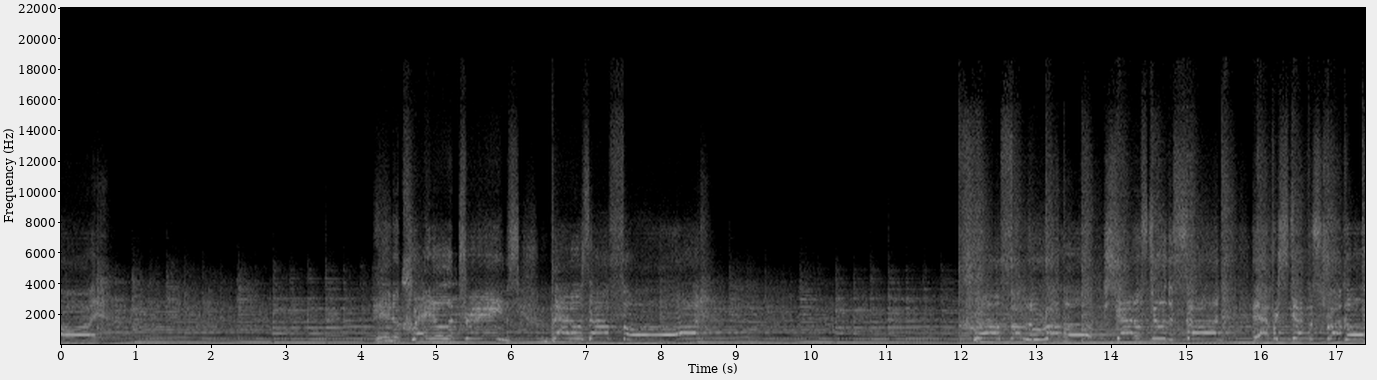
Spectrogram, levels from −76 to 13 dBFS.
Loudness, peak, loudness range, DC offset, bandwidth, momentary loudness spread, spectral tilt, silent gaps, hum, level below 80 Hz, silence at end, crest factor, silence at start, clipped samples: -27 LUFS; -10 dBFS; 8 LU; under 0.1%; 19 kHz; 10 LU; -3.5 dB/octave; none; none; -40 dBFS; 0 s; 18 dB; 0 s; under 0.1%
